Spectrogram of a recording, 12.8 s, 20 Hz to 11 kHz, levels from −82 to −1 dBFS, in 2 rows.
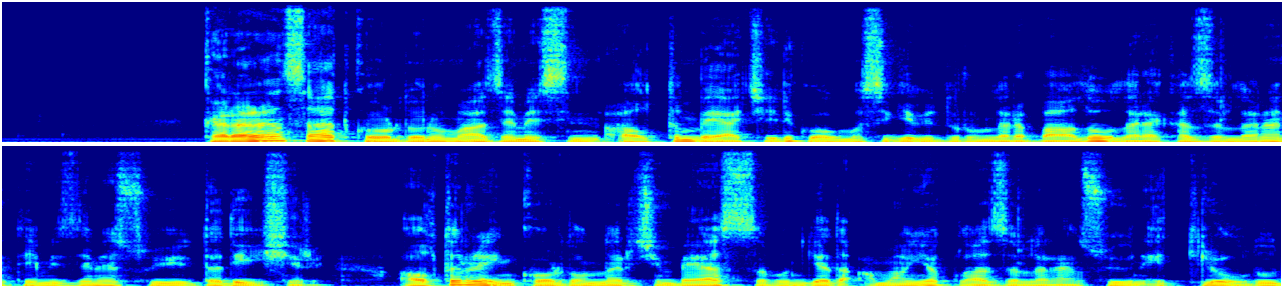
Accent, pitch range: native, 80-95 Hz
